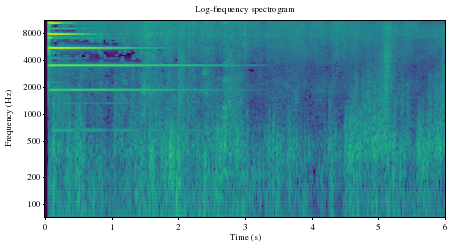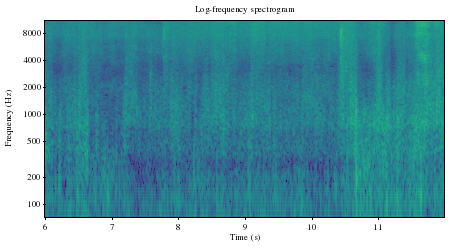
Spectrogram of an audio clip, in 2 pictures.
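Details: Outdoor rumble and wind buffeting with a brief ringing metallic tone at the start and scattered knocks, and no animal voice.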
